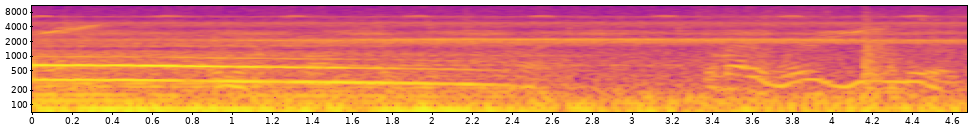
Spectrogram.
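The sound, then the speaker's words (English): A long, drawn-out wolf-like howl slowly slides downward in pitch, then gives way to a wavering, warbling cry against a low, noisy background. “It sounded like a wolf.”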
